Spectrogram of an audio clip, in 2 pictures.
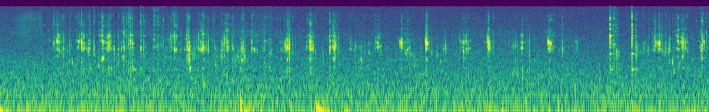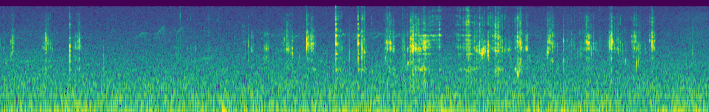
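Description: Metal spoon stirring thick frying batter in a ceramic bowl, a run of quick small clicks, taps and wet scrapes against the bowl's sides. It comes in spells, with a lull about midway.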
